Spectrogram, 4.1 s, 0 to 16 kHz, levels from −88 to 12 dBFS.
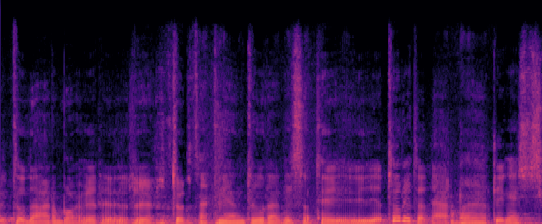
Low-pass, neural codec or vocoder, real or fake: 14.4 kHz; codec, 44.1 kHz, 3.4 kbps, Pupu-Codec; fake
